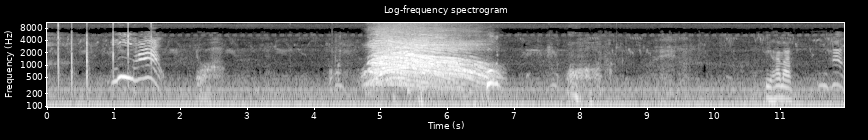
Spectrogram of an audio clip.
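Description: A young boy speaks excitedly nearby.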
